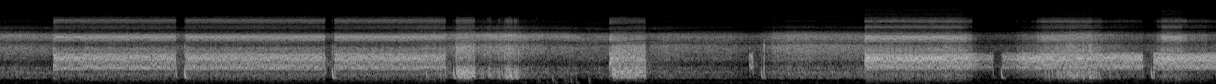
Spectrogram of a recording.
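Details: MTX8000 radio: loud, harsh hissing static cuts in and out in bursts every second or two, with a steady hiss between breaks; source of the noise unknown.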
